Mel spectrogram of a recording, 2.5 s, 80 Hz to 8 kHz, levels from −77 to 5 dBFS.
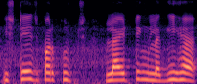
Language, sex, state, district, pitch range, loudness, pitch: Hindi, male, Uttar Pradesh, Shamli, 230-245 Hz, -18 LUFS, 240 Hz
